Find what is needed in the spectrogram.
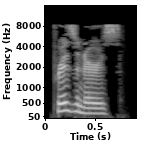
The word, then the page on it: prisoners: British English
